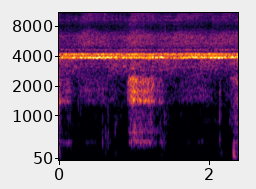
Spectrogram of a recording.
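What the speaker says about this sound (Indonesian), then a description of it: "Suara-suara jangkrik." Crickets chirp along an uphill hiking trail, a continuous high, even trill filling the background, with faint scattered rustles and footsteps underneath.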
